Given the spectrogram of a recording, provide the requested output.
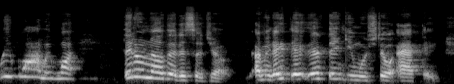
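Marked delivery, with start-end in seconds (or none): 0.0-0.7 put-on very high, screamed, triumphant shriek. Retelling the COO running through the office to the staff: imitating someone screaming. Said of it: "he's screaming to all the people".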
